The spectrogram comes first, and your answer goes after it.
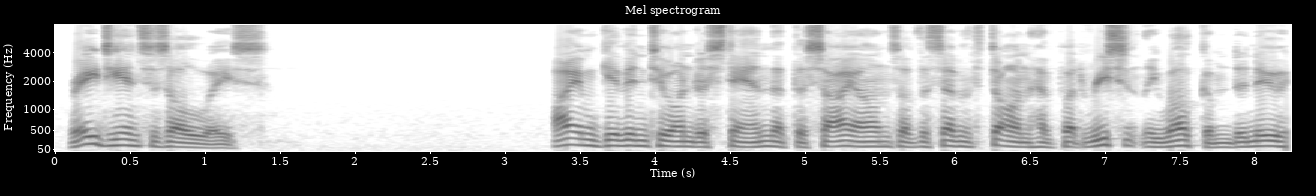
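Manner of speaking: lightly voiced formal military envoy; a hint of a gallant officer, measured delivery; courtly officer. Maelstrom officer greets the lady and offers the hero a place, lightly voiced courtly officer.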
